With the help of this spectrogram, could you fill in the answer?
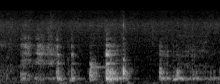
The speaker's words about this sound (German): So, die Blätter müssen, glaube ich, nur so einen ganz kurzen Moment hier durch die Pfanne gezogen werden, dass sie ein bisschen zusammenfallen und eben auch Feuchtigkeit verlieren.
